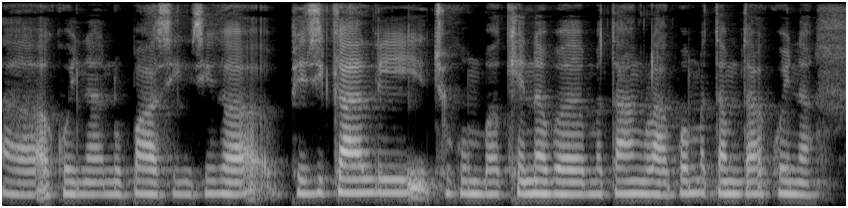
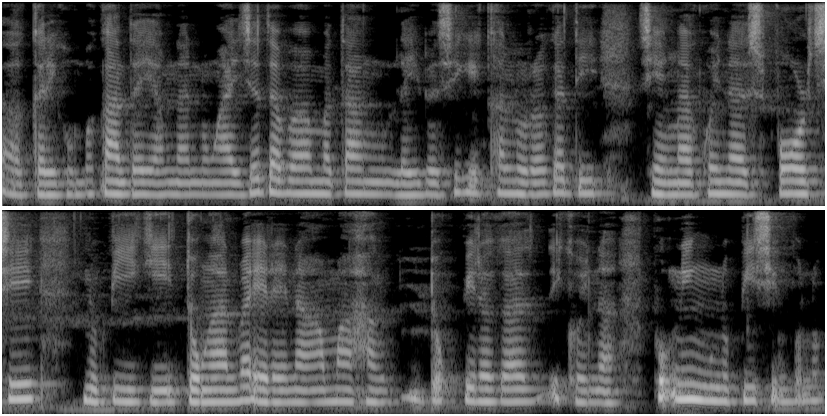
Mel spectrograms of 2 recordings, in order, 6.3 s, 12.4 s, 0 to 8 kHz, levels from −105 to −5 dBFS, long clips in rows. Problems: none marked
